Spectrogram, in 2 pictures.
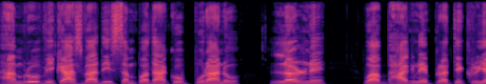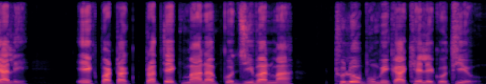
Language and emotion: Nepali, neutral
